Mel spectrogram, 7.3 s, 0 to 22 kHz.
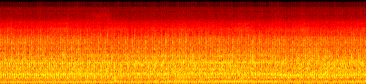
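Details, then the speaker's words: Kubota L3901 diesel tractor with LA525 loader after replacing the failed pump-to-loader-manifold hydraulic hose and adding 1 gallon of fluid; steady diesel drone as the loader lifts the rear off the ground, no strain or leaks; normal hydraulic operation. "Alright, as y'all can see now that rear end is lifted up off the ground. The bucket is up on the front. There are no leaks."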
